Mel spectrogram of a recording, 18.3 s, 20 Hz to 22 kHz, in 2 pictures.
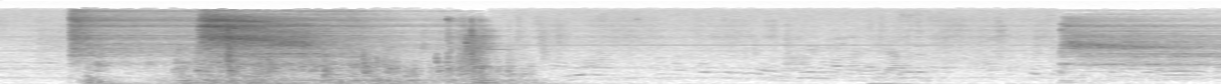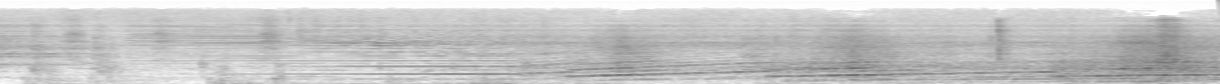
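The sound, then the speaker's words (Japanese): Train doors hiss and thud shut in a burst of noise as the train departs from platform 1, then it pulls away, its motor whine rising steadily in pitch and growing louder. A voice can be heard faintly at times. “皆様、まもなく1番乗り場から電車が発車します。扉が閉まります。”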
